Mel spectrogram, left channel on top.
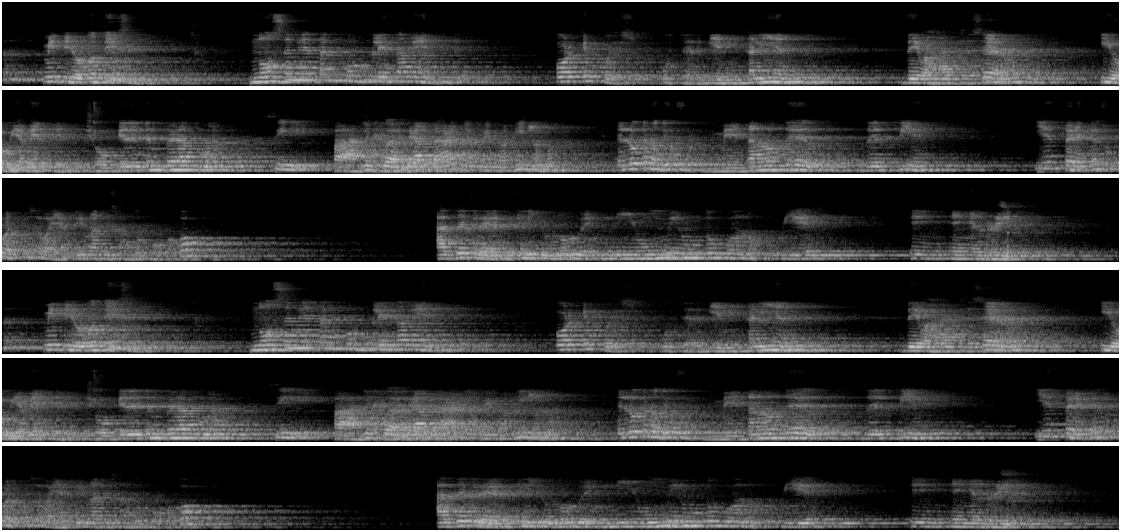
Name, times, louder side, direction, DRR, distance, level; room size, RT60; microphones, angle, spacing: voice 1, 0.4-1.5 2.5-4.7 5.5-6.3 6.6-8.2 9.0-10.2 11.0-13.4 14.5-15.6 16.4-16.7 17.3-19.4 19.7-20.5 21.5-24.3 26.7-30.6 31.4-32.4, equal, 15° left, -1 dB, 0.9 m, -25 dB
voice 2, 13.9-14.3 14.8-16.7, left 2 dB, 35° left, -2 dB, 0.5 m, -25 dB
10.5 x 6.2 x 3.3 m, 2.8 s
head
